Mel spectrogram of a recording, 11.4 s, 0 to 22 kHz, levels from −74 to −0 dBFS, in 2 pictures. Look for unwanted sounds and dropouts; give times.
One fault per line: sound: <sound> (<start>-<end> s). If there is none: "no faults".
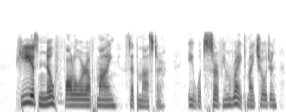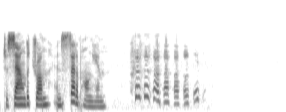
sound: laugh (8.3-9.9 s)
